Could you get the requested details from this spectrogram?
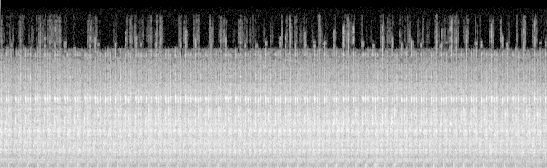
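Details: Idling Volkswagen Beetle flat-four after rebuild, at first start with oil pressure, runs well but a steady light knock about four times a second sounds over the beat; cause unknown (bearings, measurements or bad parts suspected), blamed on a rebuild mistake.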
